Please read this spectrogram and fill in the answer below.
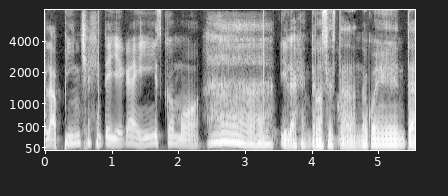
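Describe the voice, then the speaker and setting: A man's dark, mellow tone comes through with ordinary pitch variation in a dry, close sound with no echo. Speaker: podcaster and video creator. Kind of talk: casual solo monologue. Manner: hesitant, with many fillers and repetitions. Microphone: new microphone bought for making songs.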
